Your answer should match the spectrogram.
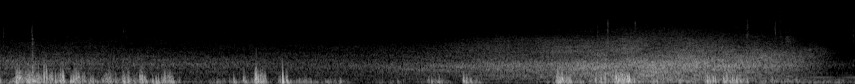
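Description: Wind buffeting the microphone in irregular low gusts over a steady rushing hiss. The gusts ease off around three and a half seconds in, then build up again.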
